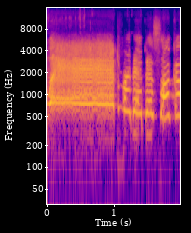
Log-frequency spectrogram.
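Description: A person's voice holding one high, steady note for about a second, a drawn-out squeal-like exclamation, followed by a few quick spoken syllables.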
